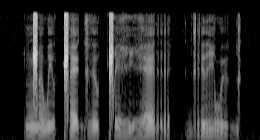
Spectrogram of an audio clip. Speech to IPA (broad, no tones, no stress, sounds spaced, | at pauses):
ŋ͡ǁ ə w ɪ u̯ ǁ ɛ ɡʱ ɘ u̯ ǁ ɪ ɦ i ɦ ɛ r | ɡ r ɨ i̯ w ʉ ɡ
